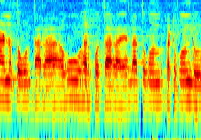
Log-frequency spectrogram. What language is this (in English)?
Kannada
